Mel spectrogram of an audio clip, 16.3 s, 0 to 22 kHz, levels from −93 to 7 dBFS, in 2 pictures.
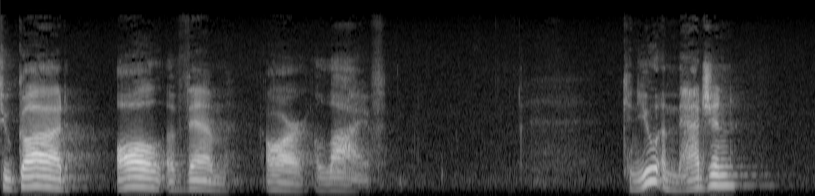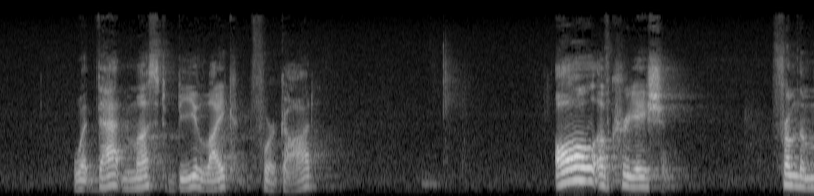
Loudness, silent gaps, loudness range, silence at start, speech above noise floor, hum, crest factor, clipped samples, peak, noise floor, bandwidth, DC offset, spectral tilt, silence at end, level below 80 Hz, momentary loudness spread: -23 LUFS; none; 11 LU; 0 s; 41 dB; none; 22 dB; under 0.1%; -4 dBFS; -64 dBFS; 16.5 kHz; under 0.1%; -4 dB/octave; 0 s; -86 dBFS; 21 LU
